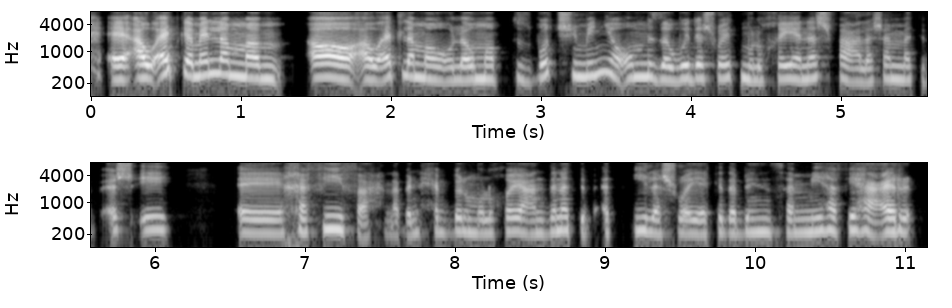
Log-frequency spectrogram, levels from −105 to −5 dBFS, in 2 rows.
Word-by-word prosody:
آآ 240 - +10
أوقات 255 0 +7
كمان 300 +2 +4
لمّا 280 -5 +4
م 245 -2 -5 0.2
آه. 265 -2 +10
أوقات 250 +5 +2
لمّا 270 -3 0
و 220 -1 -5
لو 230 0 +1
ما 245 0 -2
بتضبطش 260 +5 -7
مِنّي، 305 +5 -3
أقوم 265 +2 -3
مزوّدة 250 -1 -2
شويّة 255 0 -5
ملوخيّة 245 0 -4
ناشفة 255 +1 -5
علشان 215 +3 -7
ما 230 - -8
تبقاش 230 +1 -8
إيه، 245 0 -5 0.5
آآ 210 -1 -2
خفيفة، 235 +4 -4
إحنا 185 - -15
بنحب 215 +4 -10
الملوخيّة 220 +1 -5
عندنا 220 +3 -4
تبقى 345 +9 -12
تقيلة 235 -3 -6
شويّة 200 -1 -4
كده 215 -2 -6
بنسميها 220 +1 -7
فيها 245 0 -4
عِرْق. 220 0 +1
240 Hz, 190 wpm, -23 LUFS, 220-255 Hz, 0.5 s, آآ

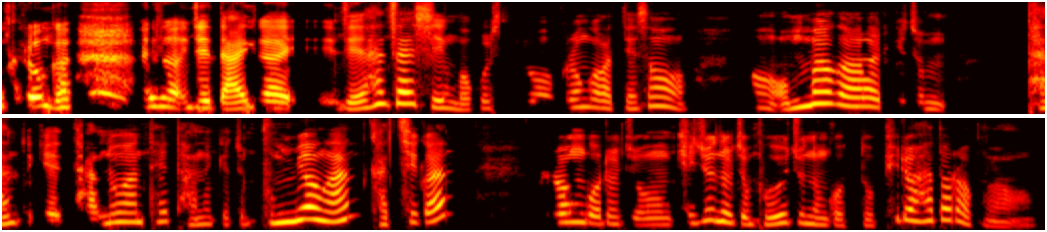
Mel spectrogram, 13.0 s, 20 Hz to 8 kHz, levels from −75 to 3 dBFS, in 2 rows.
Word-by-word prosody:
그런가. 235 -3 +7 0.4
그래서 230 -1 +3
인제 190 -2 +6
나이가 180 +2 +7 0.3
이제 165 +1 0
1 305 +10 0
살씩 295 - +3
먹을수록 180 +3 -13
그런 210 +2 -9
것 205 - -5
같아서 190 +5 -6 0.4
어 195 - -10
엄마가 245 - +1
이렇게 230 - -5
좀 - - -11 0.5
단 190 +4 -3 0.2
이렇게 450 -1 -4
단호한 240 +8 -4
태 255 0 -11
다 170 - -13
이렇게 185 -1 -15
좀 190 +2 -17
분명한 265 +5 +2
가치관? 245 +7 -1 0.6
그런 235 +1 -4
거를 195 -2 -7
좀 175 -1 -11
기준을 250 +2 -3
좀 185 -1 -6
보여주는 195 0 -7
것도 155 -1 -16
필요하더라고요. 270 - -8
215 Hz, 340 characters per minute, -21 LUFS, 185-255 Hz, 0.6 s, 그런가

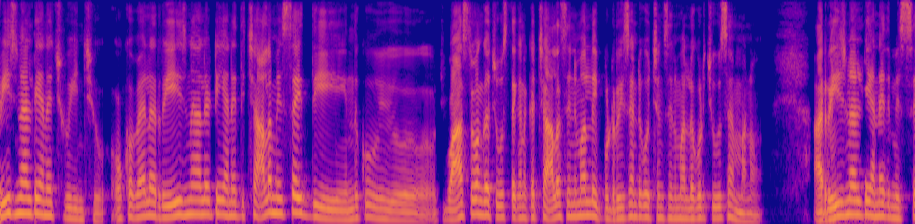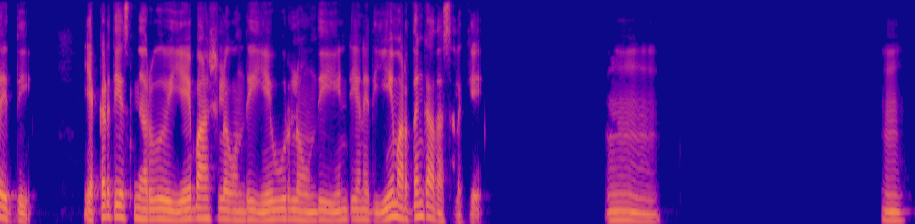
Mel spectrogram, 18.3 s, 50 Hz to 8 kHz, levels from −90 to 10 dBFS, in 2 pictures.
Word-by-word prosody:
Regionality 200 +2 +4
అనే 175 - +2
చూయించు. 125 -6 -4 0.2
ఒకవేళ 155 +4 0
regionality 185 +3 +3
అనేది 170 -1 -3
చాలా - - +4
మిస్సయిద్ది. 190 -7 +2 0.2
ఎందుకు? 140 +5 -4 0.9
వాస్తవంగా 180 +2 +4
చూస్తే 150 -1 0
గనుక 145 +1 -2
చాలా 155 - +5
సినిమాల్లో 165 +1 +1
ఇప్పుడు 135 -3 -4
రీసెంట్‌‌‌‌‌‌‌‌గా 150 +1 -1
ఒచ్చిన 145 -1 -5
సినిమాల్లో 135 -1 -1
గూడా 140 0 -3
చూసాం 140 -1 -1
మనం. 95 -2 -7 0.6
ఆ - - +8
రీజనాలిటీ 180 +3 +4
అనేది 160 -3 0
మిస్సయిద్ది. 135 -7 0 0.7
ఎక్కడ 150 +1 0
తీస్తున్నారు? 135 -4 0 0.3
ఏ - - +4
భాషలో 130 -2 0
ఉంది? 120 +1 -2
ఏ - - +2
ఊర్లో 125 -2 -1
ఉంది? 115 +2 -2
ఏంటి 125 +2 -3
అనేది 120 -3 -5
ఏమర్థం 155 +1 +1
కాదు 140 - 0
అసలకి. - - -8 1.3
హ్మ్. 110 -4 -3 2.3
హ్మ్. 110 -1 -2
145 Hz, 130 wpm, -22 LUFS, 125-165 Hz, 2.3 s, ఆ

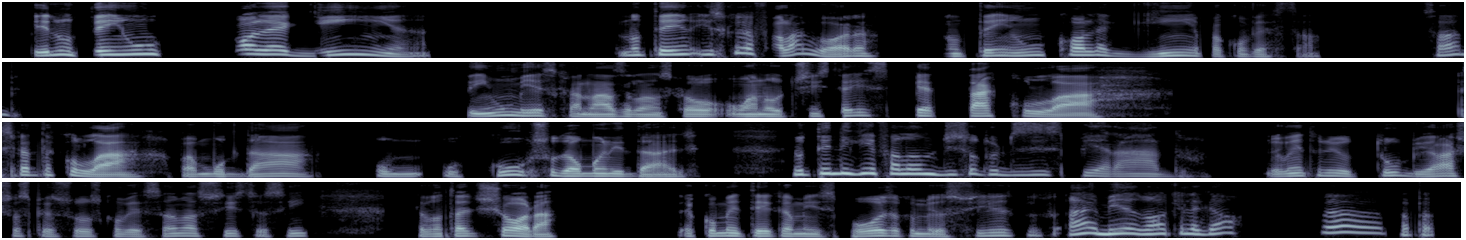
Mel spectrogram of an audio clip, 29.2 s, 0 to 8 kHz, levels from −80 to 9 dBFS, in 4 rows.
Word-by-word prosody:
E 160 - +6
não 200 -1 +4
tem 200 +1 +5
um 225 +1 +5 0.4
coleguinha, 200 - +2 1.0
não 180 - -1
tem 210 +4 +5
isso 205 -1 -2
que 285 - -3
eu - - +1
ia - - +1
falar 235 - -1
agora, 135 - +1 0.4
não 120 -1 -3
tem 145 +4 -1
um 165 +3 -1
coleguinha 145 - 0
para 115 -2 -7
conversar, 105 -1 -10 0.5
sabe 185 +3 -5 2.2
Tem 125 +2 +3
um 165 - +1
mês 145 -2 0
que - - -9
a - - 0
Nasa 105 +1 +1
lançou 105 +1 0
uma 110 - 0
notícia 115 +5 -2
espetacular. 135 - +1 1.5
Espetacular 130 - +2 0.2
para 110 - -2
mudar 115 +1 -2 0.3
o 120 - -3
mu 115 +1 -3
o 115 - -7
curso 180 0 -1
da 130 - +5
humanidade. 110 -5 0 0.5
Não 205 - +3
tem 250 +6 +6
ninguém 255 +1 +7
falando 240 -2 +5
disso, 200 +4 -4
eu - - -1
estou 210 0 -3
desesperado, 120 - -7 0.4
eu 115 +4 -2
entro 145 +1 -2
no 145 - -2
YouTube 130 +1 -4
e - - 0
acho 130 +2 -2
as - - -9
pessoas 115 0 -6
conversando, 115 +5 -4
assisto 130 0 -6
assim, 135 +1 -6 0.5
tenho 115 - -4
vontade 130 +2 +1
de - - -7
chorar, 115 -7 +5 0.6
eu - - -5
comentei 135 -3 +2
com 125 - -2
a - - +2
minha 120 -1 0
esposa, 125 +7 +1
com 125 - -3
meus 105 -4 -2
filhos, 145 +1 -4 0.3
ah 250 +6 +3
é - - +4
mesmo 235 0 +5
olha 240 +1 +2
que 250 - -4
legal, 240 +5 0 0.4
ah 300 -1 +1
pa - - -4
pa. - - -5
135 Hz, 165 wpm, -25 LUFS, 115-190 Hz, 2.2 s, ninguém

